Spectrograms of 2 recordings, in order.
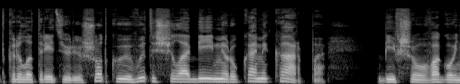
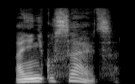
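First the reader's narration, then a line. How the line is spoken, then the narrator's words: Whisper with soft laugh. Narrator (Russian): прошептала с тихим смехом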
